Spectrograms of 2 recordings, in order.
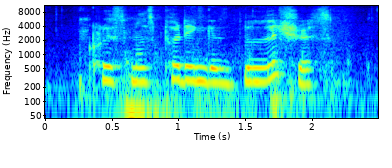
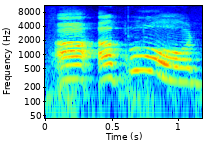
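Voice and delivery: plain reading voice

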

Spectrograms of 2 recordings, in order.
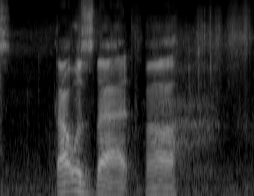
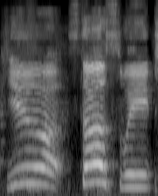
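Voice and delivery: loud, high, slow mock gushing; hammed-up sing-song love letter; funny letter reading; 9 semitones higher, 14 dB louder, slower than usual. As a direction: belt it out, dragging every word. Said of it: "I read them a funny way".

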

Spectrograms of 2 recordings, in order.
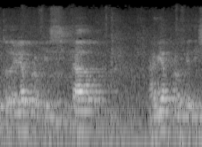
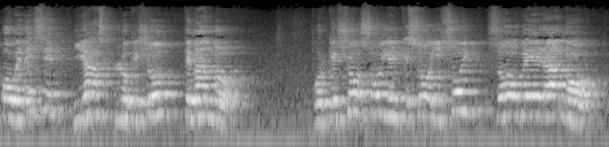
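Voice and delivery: louder, higher, slow sovereign voice; commanding Jesus; 6 semitones higher, 10 dB louder, slower than usual. Pretend. Jesus telling Peter to stop comparing, firm sovereign command. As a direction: proclaim it with firm authority.

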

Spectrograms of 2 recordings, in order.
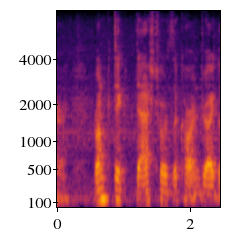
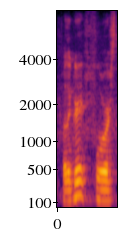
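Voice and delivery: usual speaking voice

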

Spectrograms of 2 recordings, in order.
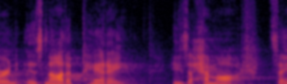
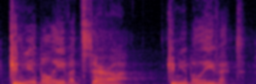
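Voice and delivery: much higher, thrilled disbelief; Abraham can hardly contain it; amazed delight; 10 semitones higher than usual. Pretend. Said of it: "I'm wondering if Abraham came back".

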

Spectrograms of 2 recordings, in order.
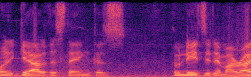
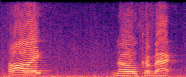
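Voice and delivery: taunting shout; 6 semitones higher, 7 dB louder, much slower than usual. Real, not acted. Taunting fleeing enemy.

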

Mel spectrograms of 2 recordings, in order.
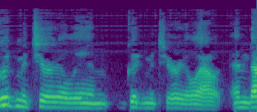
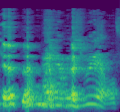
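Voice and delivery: laughing; 4 semitones higher, 7 dB louder than usual. Real, not acted. Laughing insistence.

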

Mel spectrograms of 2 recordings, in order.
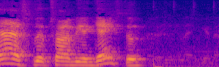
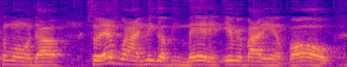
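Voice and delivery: ordinary delivery

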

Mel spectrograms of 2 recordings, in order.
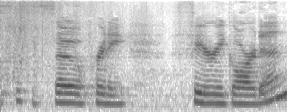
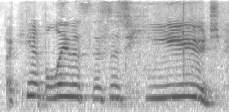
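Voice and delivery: amazed disbelief; 6 semitones higher than usual. Real, not acted. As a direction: let the disbelief burst out. Stunned by the big balm.

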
